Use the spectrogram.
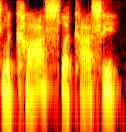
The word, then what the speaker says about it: Lacasse: But we can, touch on, again, his name is escaping me now, the boyfriend, Jeff Lacasse.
